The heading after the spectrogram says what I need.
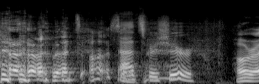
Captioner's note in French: rient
